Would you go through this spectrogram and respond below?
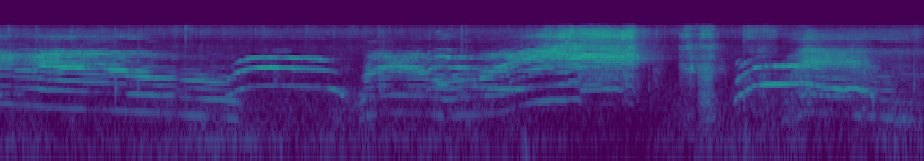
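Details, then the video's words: Cats in a dominance standoff, not running off though people stand an arm's length away: long drawn, wavering yowls rising and falling in pitch, several overlapping howls with brief pauses, ending in a harsher, louder wail. "Cats dominating while I'm cooking"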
